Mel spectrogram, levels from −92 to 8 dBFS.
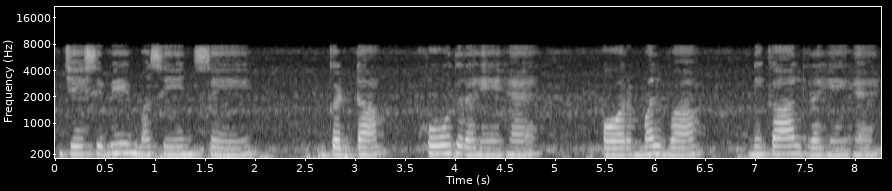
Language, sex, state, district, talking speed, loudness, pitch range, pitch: Hindi, female, Rajasthan, Bikaner, 85 wpm, -16 LUFS, 185-205 Hz, 195 Hz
